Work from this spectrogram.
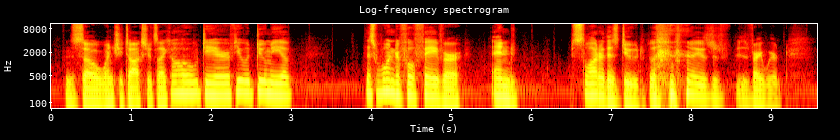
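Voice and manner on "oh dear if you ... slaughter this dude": put-on high, sweet, raised motherly voice. Describing how the character talks in Daggerfall, doing Meridia's put-on motherly voice. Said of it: "they wrote her like a almost very motherly".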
